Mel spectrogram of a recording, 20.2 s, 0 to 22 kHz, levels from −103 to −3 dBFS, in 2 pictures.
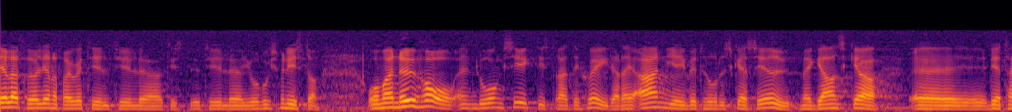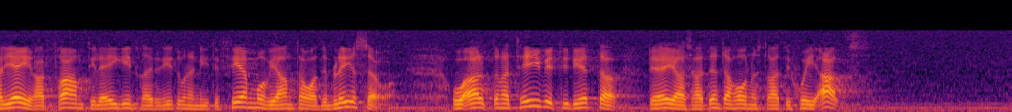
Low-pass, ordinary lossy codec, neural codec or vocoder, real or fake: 7.2 kHz; none; codec, 16 kHz, 16 kbps, FreqCodec, larger model; fake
